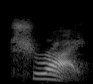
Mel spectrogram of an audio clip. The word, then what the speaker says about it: try: So the TR together make this sound almost like a CHR, almost like ch, but it's a softer one. It's try, try.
